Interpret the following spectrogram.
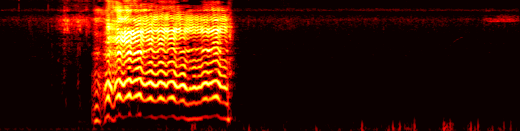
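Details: Baby goat's single wavering bleat of about one second, followed by soft scattered rustling and low noise.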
